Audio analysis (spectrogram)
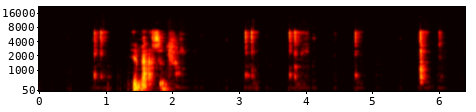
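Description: Mouse clicks while inserting instruments in FL Studio: several crisp, separate clicks at irregular intervals, close and clear, with a short burst of a man's speech early on.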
